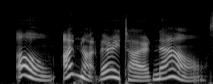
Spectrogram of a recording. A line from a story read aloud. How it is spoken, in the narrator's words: said Polly, brightly, with a merry little laugh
